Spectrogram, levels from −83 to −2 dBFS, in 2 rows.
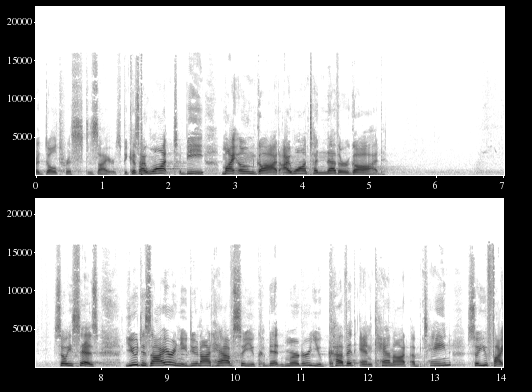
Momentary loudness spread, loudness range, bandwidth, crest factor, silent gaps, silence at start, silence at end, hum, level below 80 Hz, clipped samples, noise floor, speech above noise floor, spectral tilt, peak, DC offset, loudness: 12 LU; 5 LU; 16.5 kHz; 20 dB; none; 0 s; 0 s; none; -62 dBFS; under 0.1%; -62 dBFS; 39 dB; -4 dB/octave; -4 dBFS; under 0.1%; -23 LUFS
